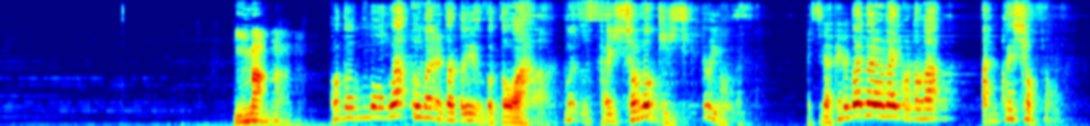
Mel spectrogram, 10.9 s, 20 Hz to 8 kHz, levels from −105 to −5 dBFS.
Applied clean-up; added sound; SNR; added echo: neural mask model DeepFilterNet 3.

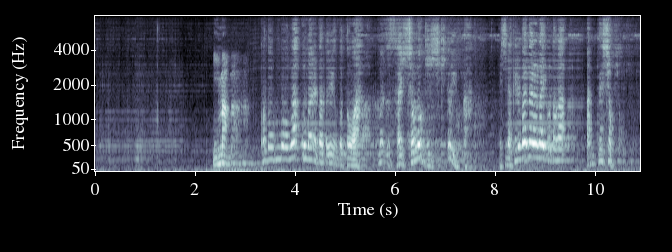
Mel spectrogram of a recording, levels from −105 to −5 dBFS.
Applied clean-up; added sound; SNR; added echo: neural separator model SepFormer DNS4.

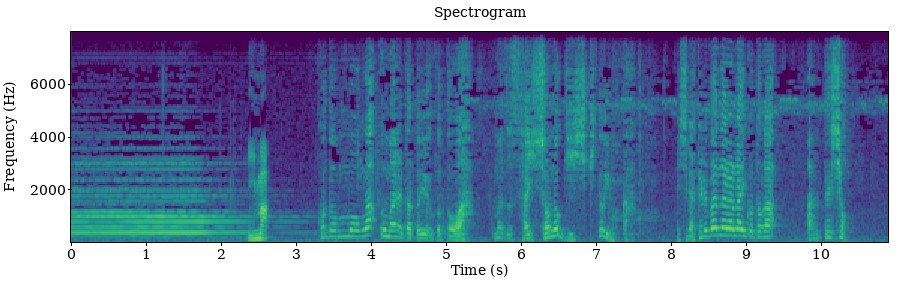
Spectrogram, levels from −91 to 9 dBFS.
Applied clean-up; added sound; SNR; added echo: none; none; none; none.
